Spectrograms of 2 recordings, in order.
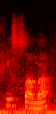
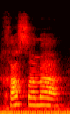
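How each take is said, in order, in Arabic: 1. الحرف الجذري الأول يحمل الحركة 'i'. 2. الحرف الجذري الأول يحمل الحركة 'a'. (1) "وكسر الصاد وكسر الفاء" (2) "وفتح الفاء بناء على نقل حركة الصاد إليها"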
